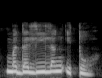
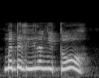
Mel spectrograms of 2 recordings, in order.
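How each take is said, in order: First: It is said as a plain statement. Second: It is said as an excited exclamation. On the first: The speaker is simply stating that it is easy. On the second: The speaker is exclaiming joyfully that it is easy.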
